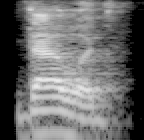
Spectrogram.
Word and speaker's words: Daoud: Daoud.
